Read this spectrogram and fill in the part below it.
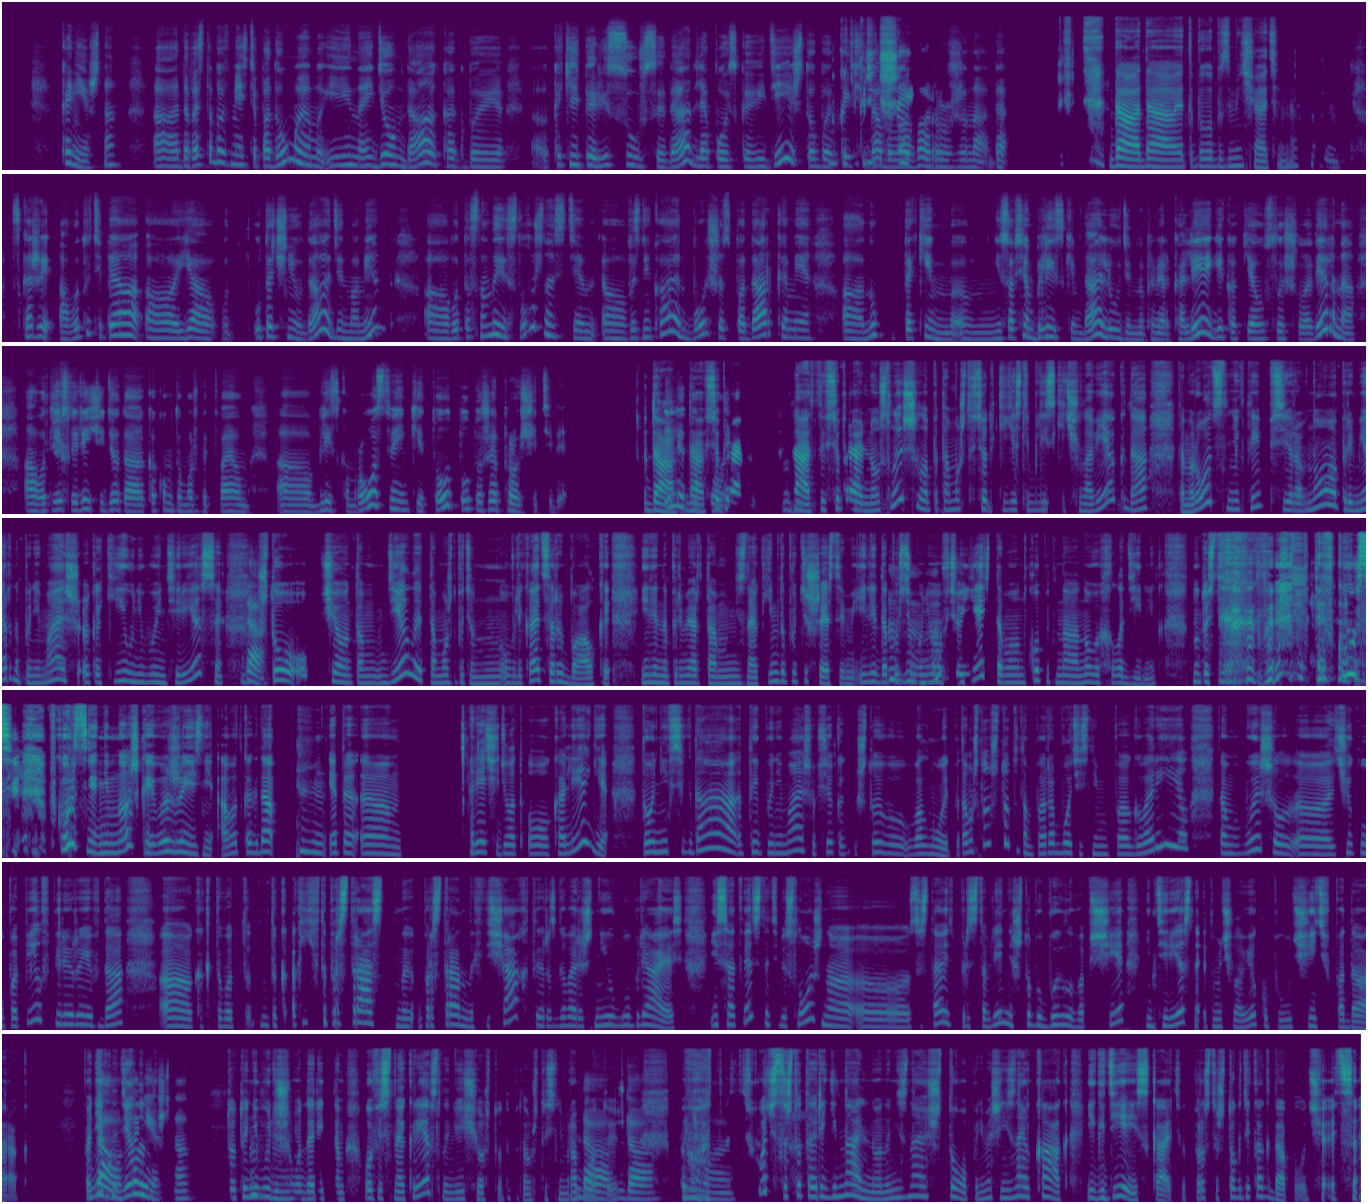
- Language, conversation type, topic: Russian, advice, Где искать идеи для оригинального подарка другу и на что ориентироваться при выборе?
- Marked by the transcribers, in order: tapping; chuckle; other background noise; "вообще" said as "обще"; laugh; laughing while speaking: "ты, как бы, ты в курсе в курсе немножко"; throat clearing; exhale; laughing while speaking: "Получается"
